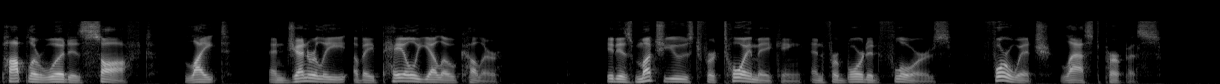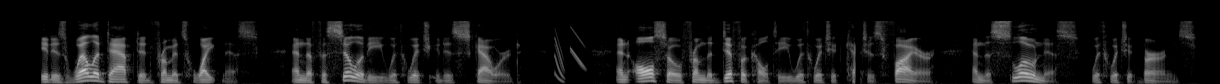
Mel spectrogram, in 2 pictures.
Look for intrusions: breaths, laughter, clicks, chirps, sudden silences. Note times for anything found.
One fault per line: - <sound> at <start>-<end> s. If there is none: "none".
- chirp at 17.7-18.1 s
- dropout at 20.7-20.8 s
